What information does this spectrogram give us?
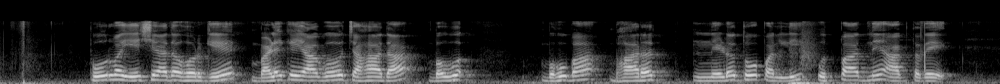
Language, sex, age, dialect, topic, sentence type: Kannada, male, 18-24, Mysore Kannada, agriculture, statement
